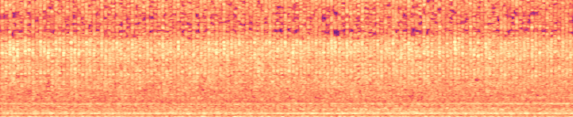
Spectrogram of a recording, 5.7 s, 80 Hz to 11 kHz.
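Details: Opel Astra J 1.4 petrol idling smoothly and evenly after a new spark plug and coil cured a cylinder 1 misfire; misfire counters now zero on all cylinders, no stumble, normal idle.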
